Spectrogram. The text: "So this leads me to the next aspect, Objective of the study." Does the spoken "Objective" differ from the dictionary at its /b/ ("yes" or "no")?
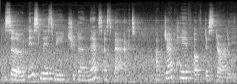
no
